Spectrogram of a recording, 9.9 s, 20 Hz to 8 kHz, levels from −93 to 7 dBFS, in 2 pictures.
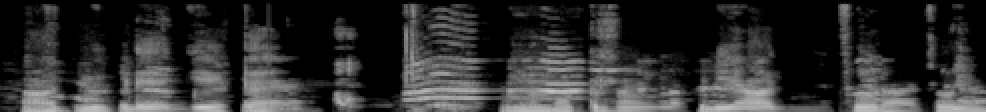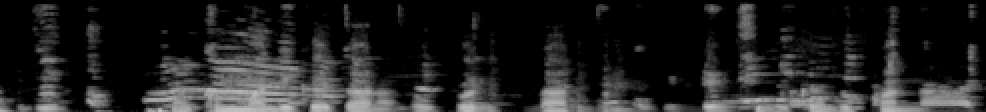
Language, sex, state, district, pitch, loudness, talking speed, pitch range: Rajasthani, male, Rajasthan, Nagaur, 110 Hz, -25 LUFS, 80 wpm, 105-115 Hz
